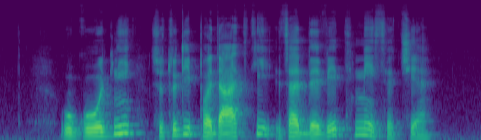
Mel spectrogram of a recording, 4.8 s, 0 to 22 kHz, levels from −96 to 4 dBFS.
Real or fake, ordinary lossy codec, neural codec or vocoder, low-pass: real; none; none; 19.8 kHz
